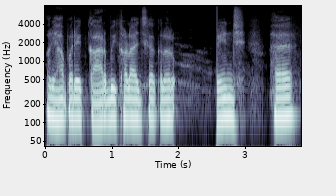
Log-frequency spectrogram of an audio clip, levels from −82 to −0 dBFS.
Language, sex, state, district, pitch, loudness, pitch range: Hindi, male, Jharkhand, Palamu, 120 Hz, -15 LUFS, 120-125 Hz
